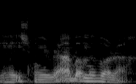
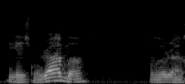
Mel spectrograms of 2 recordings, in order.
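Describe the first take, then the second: First: The words run together without a pause. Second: There is a pause after Rabbah. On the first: It allows both interpretations. The speaker calls it right. "say them together" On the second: It means only: let His great name be blessed. The speaker calls it wrong. "if you pause after Rabbah"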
